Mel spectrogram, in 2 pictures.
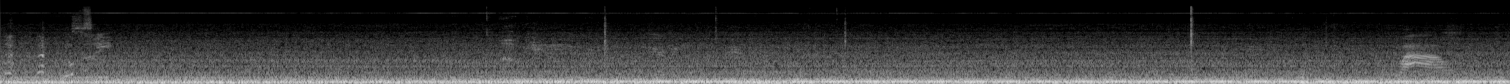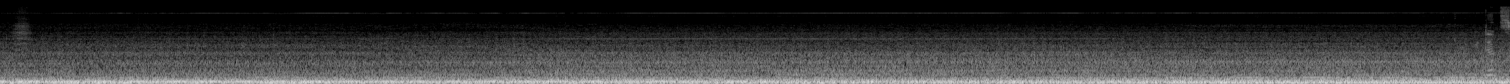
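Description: Steady low drone of a semi truck's engine and road noise, heard from inside the cab while cruising at highway speed.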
